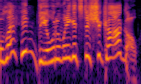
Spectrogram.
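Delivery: high, exasperated plea; mock-indignant complaint in a high voice; indignant protest. Arguing with the flight attendant.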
